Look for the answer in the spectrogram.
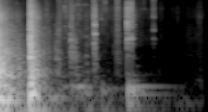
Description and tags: A piece of granite is smashed into an old Chevy nova's bumper. Several pieces break away from the rock and fly in different directions.
break, earth, granite, rock, smash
